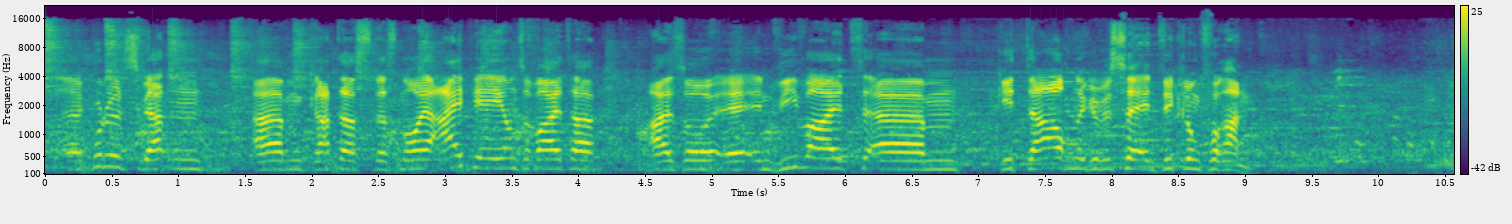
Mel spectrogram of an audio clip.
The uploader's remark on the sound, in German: Waren auf dem von Ratsherrn organisierten “ Hamburg Beer Festival ” unterwegs und haben viele Biere probiert und dazu die passenden Stimmen eingefangen. Ratsherrn Hamburg Beer Festival 2023.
